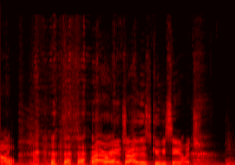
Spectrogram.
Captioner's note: laughing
